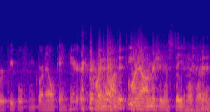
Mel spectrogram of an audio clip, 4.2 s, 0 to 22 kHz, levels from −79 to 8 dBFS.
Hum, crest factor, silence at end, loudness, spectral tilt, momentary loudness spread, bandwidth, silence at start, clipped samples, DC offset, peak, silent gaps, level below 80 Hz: none; 12 dB; 0 s; -23 LUFS; -7 dB/octave; 12 LU; 9.2 kHz; 0 s; under 0.1%; under 0.1%; -10 dBFS; none; -56 dBFS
